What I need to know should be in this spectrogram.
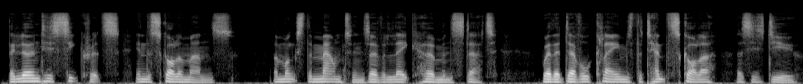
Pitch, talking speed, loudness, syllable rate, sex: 115 Hz, 170 wpm, -18 LUFS, 5.4 syllables/s, male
